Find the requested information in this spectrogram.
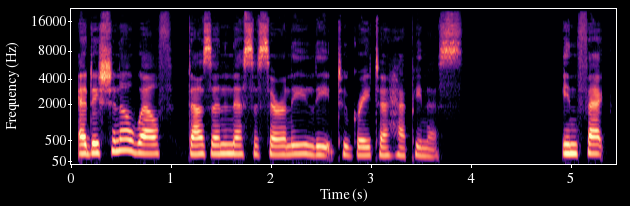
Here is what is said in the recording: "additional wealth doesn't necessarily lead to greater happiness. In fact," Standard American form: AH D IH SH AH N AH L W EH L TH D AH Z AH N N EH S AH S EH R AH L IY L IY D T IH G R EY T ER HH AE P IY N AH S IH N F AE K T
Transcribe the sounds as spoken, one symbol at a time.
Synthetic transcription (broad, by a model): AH D IH SH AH N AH L W EH L TH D AH Z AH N N EH S AH S EH R AH L IY L IY D T IH G R EY T ER HH AE P IY N AH S IH N F AE K T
